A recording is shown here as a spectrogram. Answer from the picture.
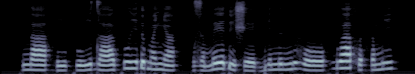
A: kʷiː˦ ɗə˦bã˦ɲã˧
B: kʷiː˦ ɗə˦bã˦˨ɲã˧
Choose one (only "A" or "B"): A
